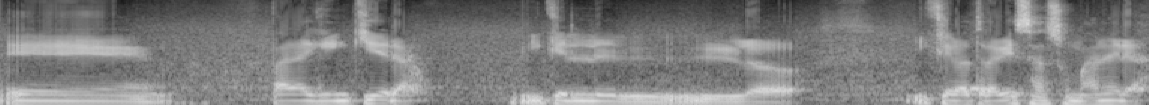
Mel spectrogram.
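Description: A man's fairly slow speech is accompanied by noticeable background noise. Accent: Rioplatense. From Buenos Aires, Argentina. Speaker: stand-up comedian. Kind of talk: comedic solo monologue.

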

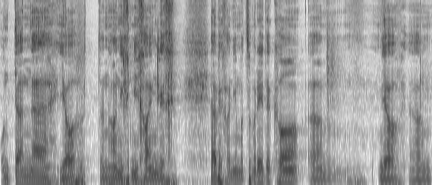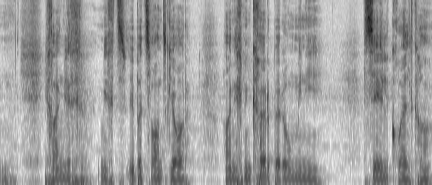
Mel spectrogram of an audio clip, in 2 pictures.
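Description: With long, frequent pauses, a man talks at a very deep, low pitch in a dark, mellow tone and fairly even intonation. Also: moderate pace. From Spain. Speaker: church member sharing testimony. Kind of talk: testimony. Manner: halting.

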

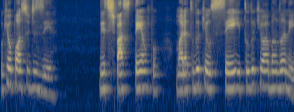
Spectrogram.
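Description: A woman speaks with long, frequent pauses. Her intonation stays monotone and flat. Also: medium pitch for a woman, moderate pace. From Brazil, Rio de Janeiro state (São Gonçalo). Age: 30s. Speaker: poet. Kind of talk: poetry reading.

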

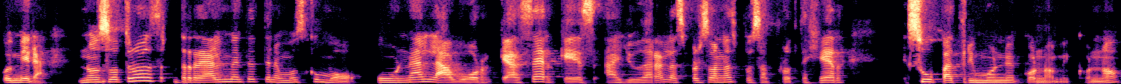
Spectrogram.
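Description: Recorded very cleanly over a silent background, a woman speaks at a medium pitch and a fairly slow pace with lively intonation. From Monterrey, Mexico. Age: 30s. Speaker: insurance advisor. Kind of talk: interview.

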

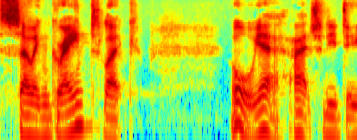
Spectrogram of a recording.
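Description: A man with a fairly low pitch and a bright, sharp tone is heard on a very clean recording with a silent background. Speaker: film director and podcaster. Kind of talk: casual chat.

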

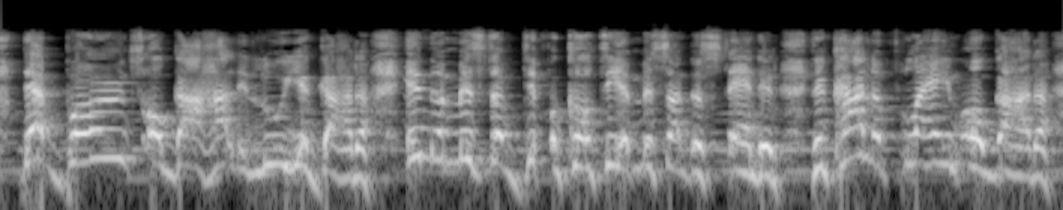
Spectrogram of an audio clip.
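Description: With noticeable background noise, a man speaks at an extremely high pitch with lively intonation. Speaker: prayer leader. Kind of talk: fervent prayer. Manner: fervent, repetitive, rising with emotion, charged with praise and hallelujahs; urgent, exhorting, preacher-like.

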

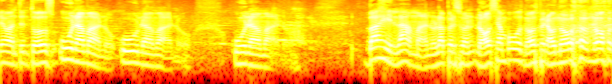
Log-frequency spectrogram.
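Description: Amid audible room echo and noticeable background noise, a man speaks at a high pitch and fairly slow pace with ordinary pitch variation. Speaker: comedian. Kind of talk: stand-up warm-up. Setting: stage with audience. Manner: animated.

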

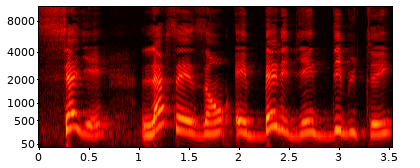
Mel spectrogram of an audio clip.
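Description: In a Quebec accent, a woman speaks at a high pitch on a very clean recording with a silent background. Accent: Québécois French. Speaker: TV recap podcaster. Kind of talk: casual solo recap. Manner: animated.

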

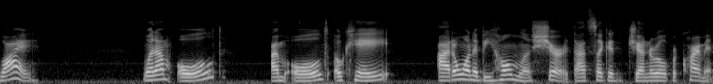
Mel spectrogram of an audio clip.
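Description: Against a quiet background, a woman with a medium pitch speaks in an animated tone. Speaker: podcast host. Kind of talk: casual monologue.

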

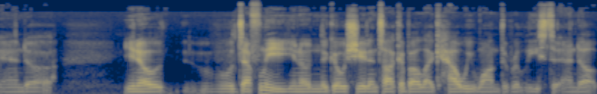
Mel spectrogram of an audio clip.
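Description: On a very clean recording with a silent background, the speech comes at a very fast pace. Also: man. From Saipan, Northern Mariana Islands. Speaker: streetwear designer. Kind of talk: casual chat.

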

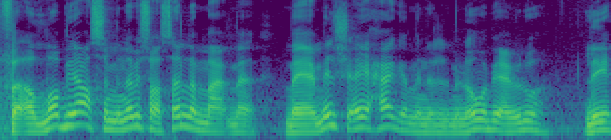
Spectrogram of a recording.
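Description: A man in an Egyptian accent, very fast, animated in tone, with very wide pitch swings. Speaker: Islamic preacher. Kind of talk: religious lecture.

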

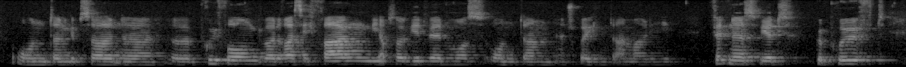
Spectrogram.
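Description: A man speaks in a flat monotone at a fairly high pitch. His pace is fairly slow, and room echo is audible. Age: 30s. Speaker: football referee. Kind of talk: casual chat. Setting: in a pavilion at the club grounds.

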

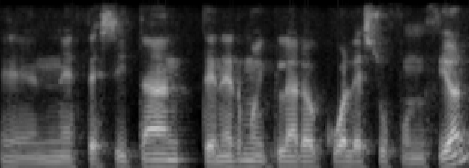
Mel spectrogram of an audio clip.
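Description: This man's pitch is very deep and low. He speaks at a fairly slow pace. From Spain, Alicante. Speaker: human resources director. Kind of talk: interview. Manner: halting.

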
